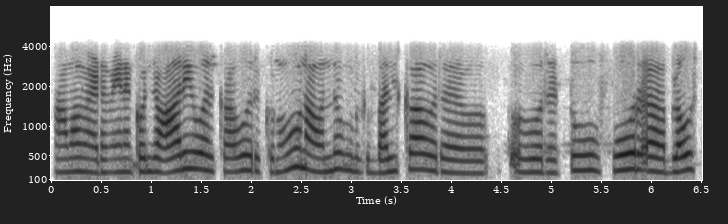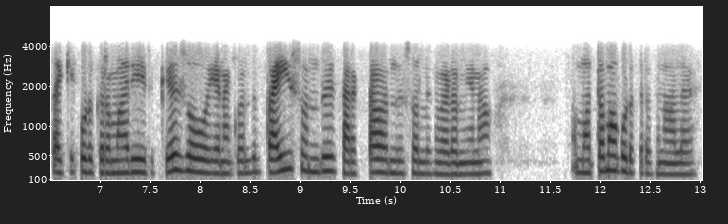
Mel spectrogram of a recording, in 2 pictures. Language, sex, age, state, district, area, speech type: Tamil, female, 18-30, Tamil Nadu, Mayiladuthurai, rural, conversation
